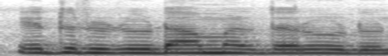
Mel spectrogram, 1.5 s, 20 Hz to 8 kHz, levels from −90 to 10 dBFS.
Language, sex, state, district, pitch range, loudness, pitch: Tulu, female, Karnataka, Dakshina Kannada, 195-210 Hz, -13 LUFS, 205 Hz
